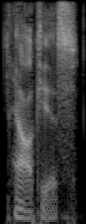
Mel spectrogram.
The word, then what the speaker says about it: Halkias: advice how do you say his last name halkias halkias mm-hmm okay about ladies like he's like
